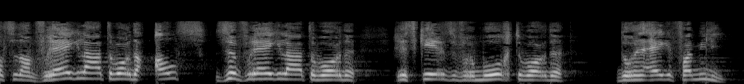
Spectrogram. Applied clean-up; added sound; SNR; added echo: none; none; none; none.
